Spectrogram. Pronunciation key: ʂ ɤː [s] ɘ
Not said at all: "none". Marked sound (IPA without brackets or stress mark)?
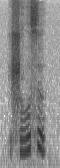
s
